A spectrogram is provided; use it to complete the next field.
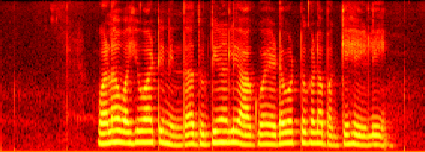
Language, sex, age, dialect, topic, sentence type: Kannada, female, 41-45, Coastal/Dakshin, banking, question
